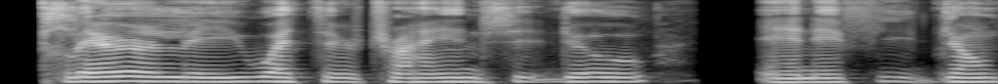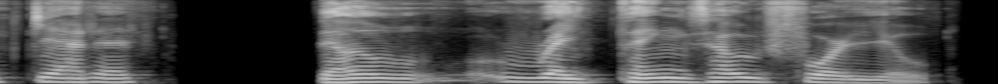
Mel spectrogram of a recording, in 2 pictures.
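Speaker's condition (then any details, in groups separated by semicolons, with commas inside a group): Parkinson's disease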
